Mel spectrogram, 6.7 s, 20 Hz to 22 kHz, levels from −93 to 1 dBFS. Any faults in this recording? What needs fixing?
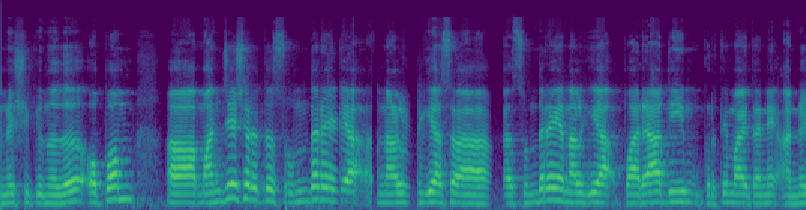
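From 2.37 to 3.49 s the audio shows repeated stalls (stutter): ten short interruptions, the longest 120 ms, about 300 ms of filled time, roughly 27% of that span. Packets reached the receiver more slowly than they were played, so the jitter buffer kept emptying and the last sound was stretched to bridge each wait. Nothing is lost, but the audio drags and hiccups. A spectrogram shows smeared, flat-lined horizontal bands repeating the preceding frame, and the waveform shows short stretches of repeated, fading cycles. A larger or faster-adapting jitter buffer and steadier packet delivery would prevent this.

At 4.01 to 4.20 s there is a call audio freeze lasting 170 ms. The sound hangs on its last moment as a continued sound for the whole gap, never falling to silence, and then resumes exactly where it stopped, shifting everything after it 170 ms later. 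The cause is likely packets held up in transit, draining the jitter buffer. On a spectrogram the gap appears as a frozen, featureless band. In the waveform it appears as a uniform, repeating pattern bridging the break. Reducing network delay spikes, for example with traffic prioritisation, would prevent it.

From 5.25 to 6.01 s a jitter buffer slow-down stretches the audio by 100 ms, so it plays at about 88% speed without any change in pitch. The receiver rebuilt its reserve by repeating single pitch periods and fragments of pauses several times in a row, which draws sounds out. A spectrogram shows harmonics at unchanged frequencies but elongated in time, and the waveform shows near-identical cycles repeated back to back. Keeping the buffer from running low with a steadier target delay would avoid it.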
